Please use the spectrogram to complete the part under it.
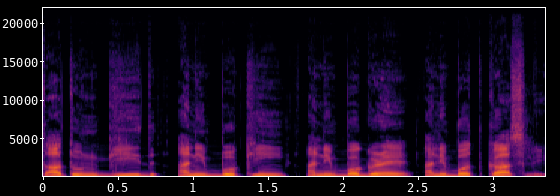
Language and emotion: Goan Konkani, neutral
